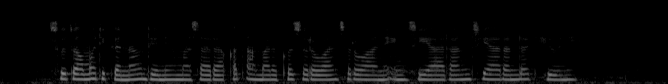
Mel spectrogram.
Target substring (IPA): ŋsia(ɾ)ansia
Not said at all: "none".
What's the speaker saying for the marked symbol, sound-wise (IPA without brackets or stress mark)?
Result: ɾ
